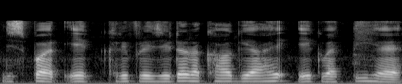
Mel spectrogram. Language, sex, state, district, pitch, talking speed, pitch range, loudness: Hindi, male, Jharkhand, Ranchi, 140 Hz, 150 wpm, 135-145 Hz, -21 LUFS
